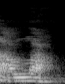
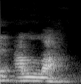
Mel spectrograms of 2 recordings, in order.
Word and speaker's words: আল্লাহ: যেমন আমরা বলি না আল্লাহ, আমরা বলি আল্লাহ। আল্লাহতে হ আছে, তাই তো? আল্লাহ। কিন্তু আমরা উচ্চারণ করার সময় কি বলি? ওরে আল্লাহ। মানে আমরা এই যে হটা উচ্চারণ করি না।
